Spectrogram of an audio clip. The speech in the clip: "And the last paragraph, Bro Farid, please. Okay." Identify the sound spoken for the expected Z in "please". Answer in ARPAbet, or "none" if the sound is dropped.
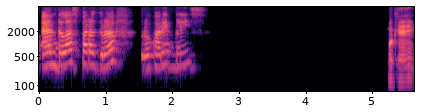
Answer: S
